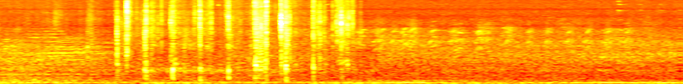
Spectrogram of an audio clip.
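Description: An irregular run of about ten sharp clicks or knocks, lasting a little over two seconds, over a steady low rumble.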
